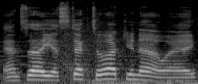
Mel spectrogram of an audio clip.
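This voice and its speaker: A woman's voice: mid-range voice, normal speed, soft background music, lightly acted, poor audio. A woman voicing a plain-spoken veteran male craftsman with folksy dialect wording, reading game dialogue. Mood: plain-spoken, encouraging.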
